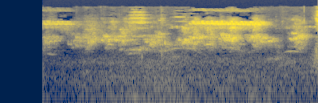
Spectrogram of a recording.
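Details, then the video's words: Cockatiel chick on its second day of life, being fed: thin, high cheeping peeps blurring into a continuous squeaky chatter, growing louder toward the end. "Второй день жизни"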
